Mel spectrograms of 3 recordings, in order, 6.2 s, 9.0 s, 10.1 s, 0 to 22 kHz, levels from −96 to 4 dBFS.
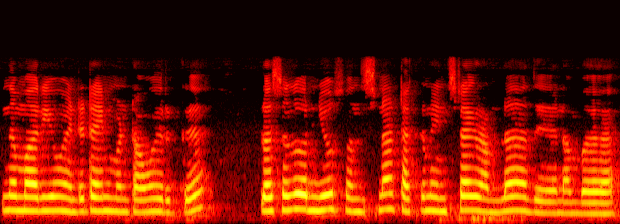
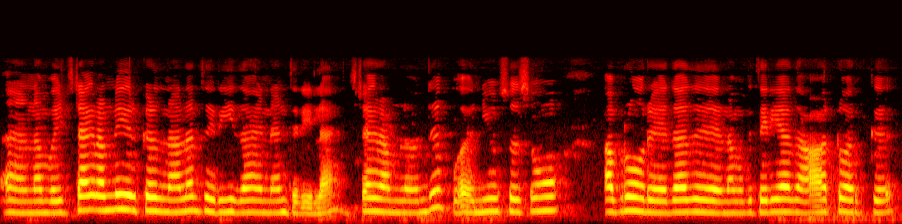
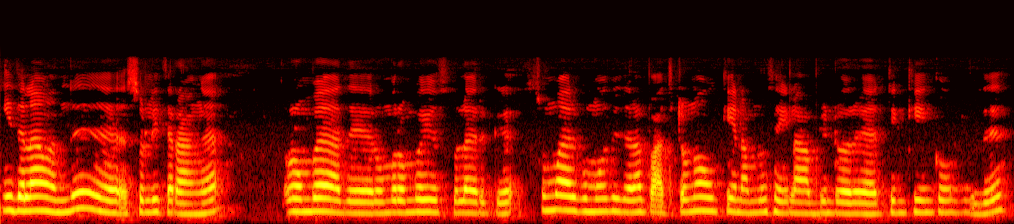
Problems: background sounds at intervals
